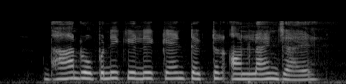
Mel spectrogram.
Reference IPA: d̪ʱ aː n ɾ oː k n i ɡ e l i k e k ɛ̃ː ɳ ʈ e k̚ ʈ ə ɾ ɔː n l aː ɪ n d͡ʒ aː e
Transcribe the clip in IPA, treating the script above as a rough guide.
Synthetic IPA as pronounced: d̪ʱ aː n ɾ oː p n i k e l i e k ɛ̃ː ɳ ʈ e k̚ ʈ ə ɾ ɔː n l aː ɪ n d͡ʒ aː e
